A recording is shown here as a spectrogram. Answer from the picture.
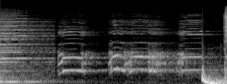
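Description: A rooster crowing once, a single multi-part call of about a second and a half, used as a sound effect in a recorded dance-music mix, coming in just after the preceding song fades out.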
